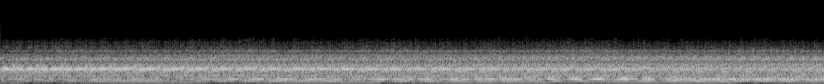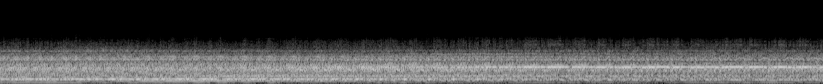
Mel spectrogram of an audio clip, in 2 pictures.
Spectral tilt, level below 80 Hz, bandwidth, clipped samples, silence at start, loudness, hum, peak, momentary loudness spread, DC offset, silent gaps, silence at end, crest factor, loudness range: -10 dB/octave; -46 dBFS; 3.6 kHz; under 0.1%; 0 s; -17 LUFS; none; -6 dBFS; 1 LU; under 0.1%; none; 0 s; 10 dB; 1 LU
